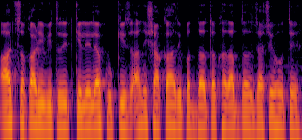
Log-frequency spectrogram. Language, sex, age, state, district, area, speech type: Marathi, male, 45-60, Maharashtra, Nagpur, urban, read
